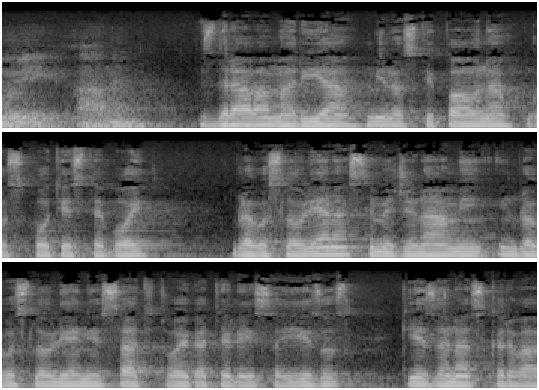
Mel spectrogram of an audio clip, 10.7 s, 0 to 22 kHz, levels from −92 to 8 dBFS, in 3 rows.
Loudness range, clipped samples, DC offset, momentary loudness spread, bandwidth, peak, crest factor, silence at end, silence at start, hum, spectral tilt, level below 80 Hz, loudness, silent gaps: 2 LU; under 0.1%; under 0.1%; 9 LU; 13.5 kHz; -4 dBFS; 16 dB; 0 s; 0 s; none; -5 dB/octave; -46 dBFS; -20 LUFS; none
